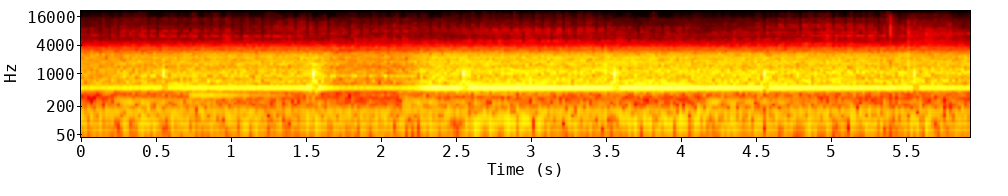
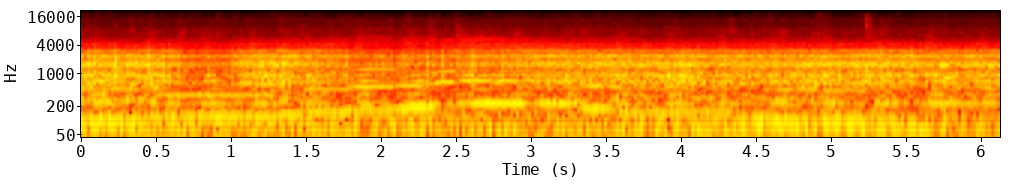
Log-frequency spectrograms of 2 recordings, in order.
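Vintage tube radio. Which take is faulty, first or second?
second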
